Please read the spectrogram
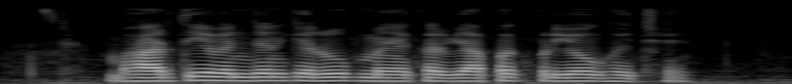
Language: Maithili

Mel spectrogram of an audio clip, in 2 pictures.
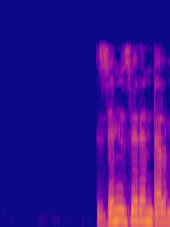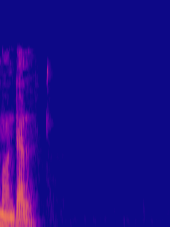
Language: Gbaya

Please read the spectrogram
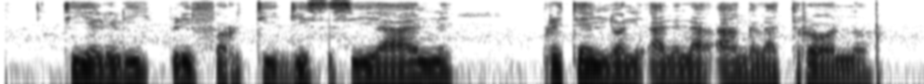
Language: Esperanto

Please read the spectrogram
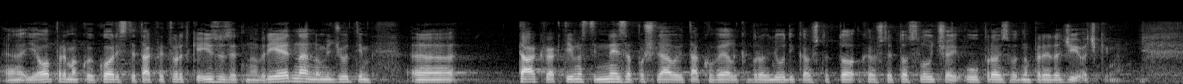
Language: Croatian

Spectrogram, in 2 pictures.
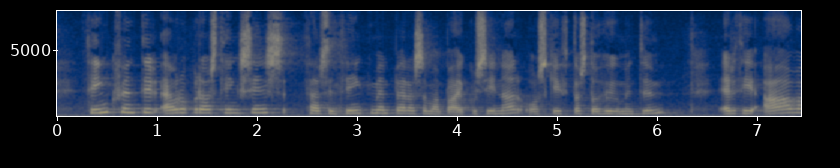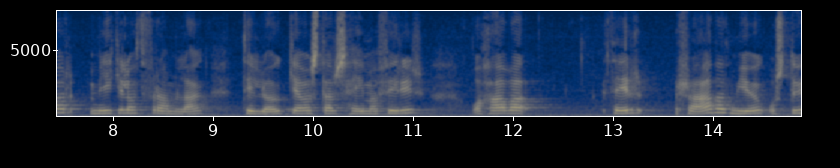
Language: Icelandic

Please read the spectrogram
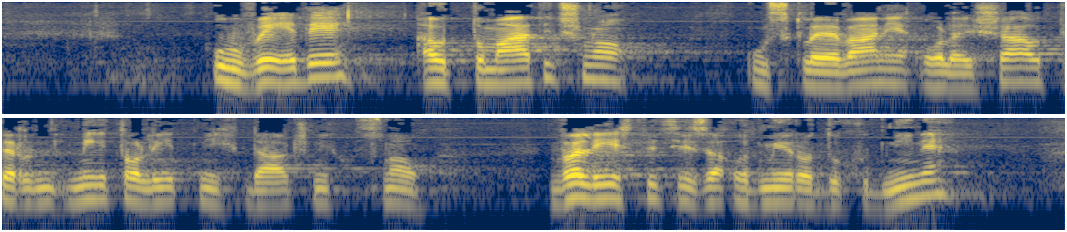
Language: Slovenian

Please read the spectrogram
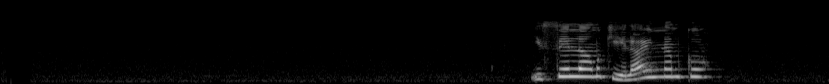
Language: Sinhala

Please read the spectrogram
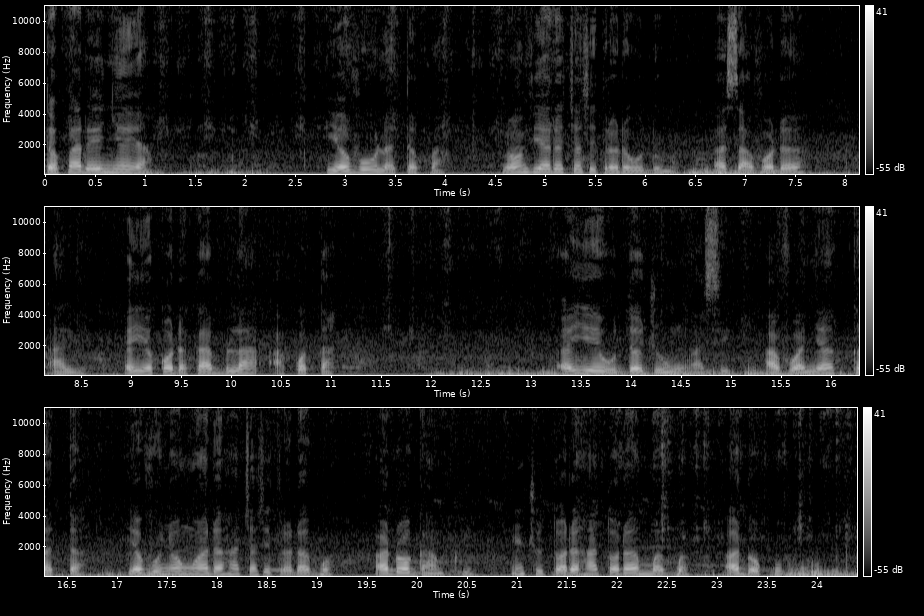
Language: Ewe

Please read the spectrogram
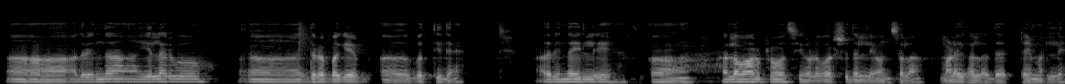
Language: Kannada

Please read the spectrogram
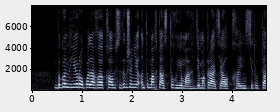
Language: Kazakh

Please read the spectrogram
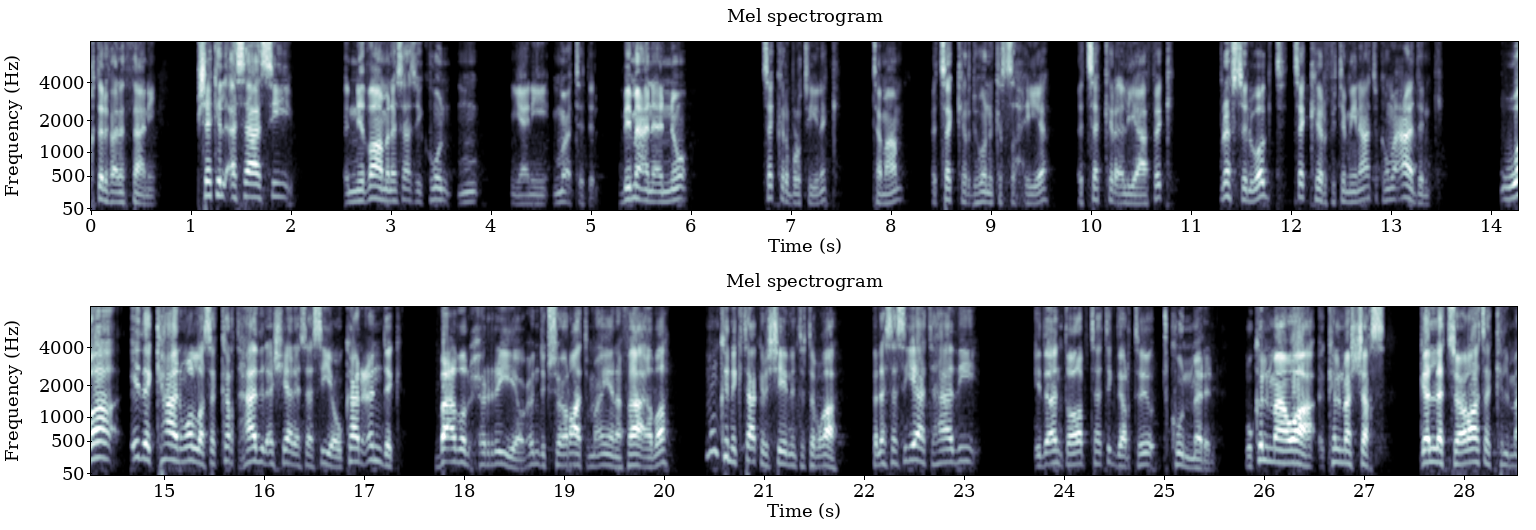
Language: Arabic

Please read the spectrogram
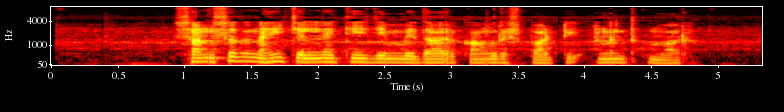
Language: Hindi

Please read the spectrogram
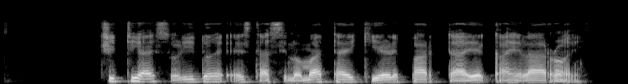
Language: Esperanto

